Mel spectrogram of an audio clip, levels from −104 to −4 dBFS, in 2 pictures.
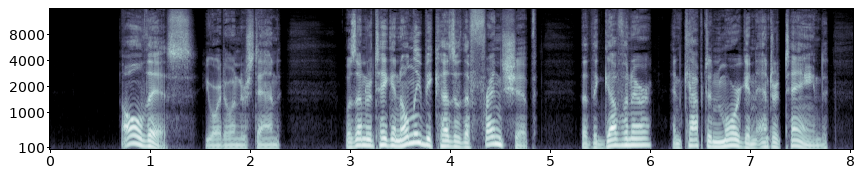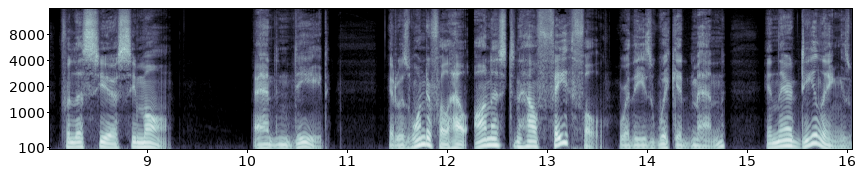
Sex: male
